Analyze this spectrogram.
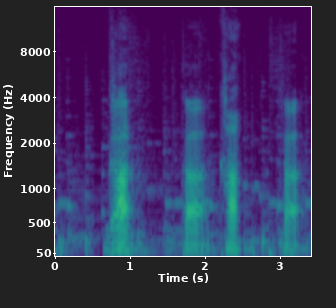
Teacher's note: Notice how it's not ca and it's not ga, but it's ca. This sound is between a k and a g in English.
